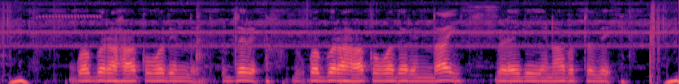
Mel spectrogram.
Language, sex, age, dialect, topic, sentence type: Kannada, male, 18-24, Dharwad Kannada, agriculture, question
